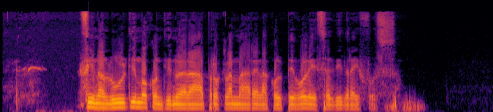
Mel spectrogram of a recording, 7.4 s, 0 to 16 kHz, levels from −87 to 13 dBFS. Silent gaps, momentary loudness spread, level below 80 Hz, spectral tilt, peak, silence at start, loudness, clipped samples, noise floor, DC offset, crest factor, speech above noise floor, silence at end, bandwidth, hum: none; 18 LU; -36 dBFS; -6.5 dB/octave; 0 dBFS; 0.25 s; -15 LUFS; under 0.1%; -68 dBFS; under 0.1%; 16 dB; 54 dB; 1.1 s; 11.5 kHz; none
